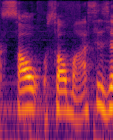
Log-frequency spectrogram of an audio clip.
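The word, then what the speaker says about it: Salmacis: Salmasses, é assim que se pronuncia? – Sim.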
